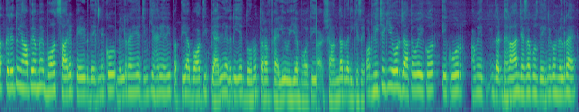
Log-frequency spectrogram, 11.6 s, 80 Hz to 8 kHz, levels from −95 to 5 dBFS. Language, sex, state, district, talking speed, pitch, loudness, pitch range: Hindi, male, Bihar, Darbhanga, 275 wpm, 175 Hz, -18 LUFS, 160-185 Hz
